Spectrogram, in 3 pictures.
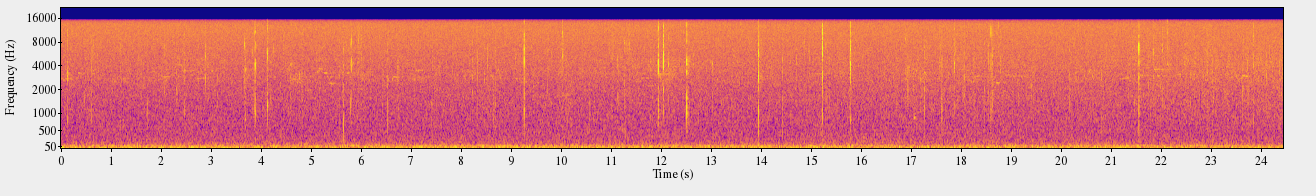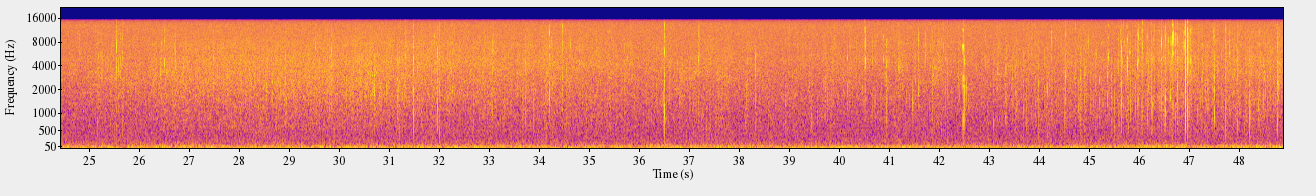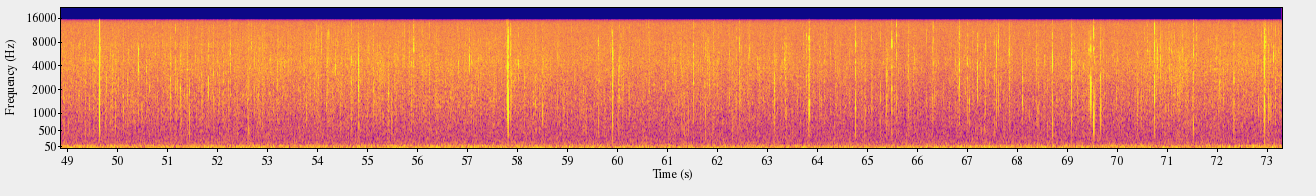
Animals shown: forest ambience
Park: Acadia National Park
